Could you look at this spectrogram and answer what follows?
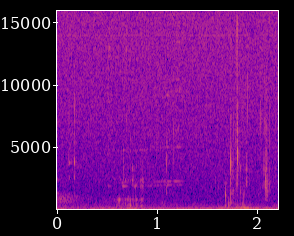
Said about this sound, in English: Hang on, let me take a sip of my tea. It's 11:57 and I just woke up an hour ago, so this is my morning tea.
